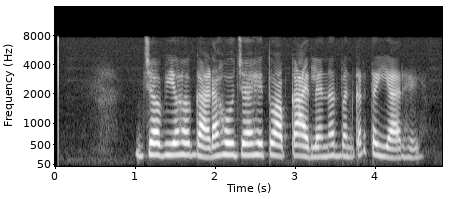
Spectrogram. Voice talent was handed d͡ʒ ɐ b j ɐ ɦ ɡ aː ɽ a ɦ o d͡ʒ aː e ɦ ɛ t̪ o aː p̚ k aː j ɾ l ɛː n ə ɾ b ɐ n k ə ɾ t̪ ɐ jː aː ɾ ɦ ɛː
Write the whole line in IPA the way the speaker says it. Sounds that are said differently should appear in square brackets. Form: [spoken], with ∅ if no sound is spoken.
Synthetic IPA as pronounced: d͡ʒ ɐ b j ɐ ɦ ɡ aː ɽ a ɦ o d͡ʒ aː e ɦ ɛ t̪ o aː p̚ k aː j ɾ l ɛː n ə ɾ b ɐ n k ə ɾ t̪ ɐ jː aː ɾ ɦ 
